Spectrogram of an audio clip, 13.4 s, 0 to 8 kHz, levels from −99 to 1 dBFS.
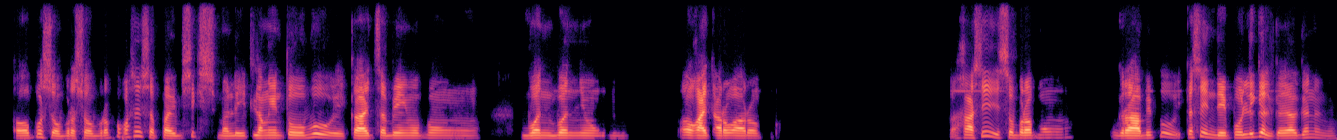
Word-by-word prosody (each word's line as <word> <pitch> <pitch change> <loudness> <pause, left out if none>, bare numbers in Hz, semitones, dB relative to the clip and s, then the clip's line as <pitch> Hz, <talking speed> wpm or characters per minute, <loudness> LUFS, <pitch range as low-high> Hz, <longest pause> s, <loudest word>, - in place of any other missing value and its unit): Opo, 140 +7 -1
sobra-sobra 135 +2 -3
po. - - -10
Kasi 255 -1 -6
sa - - -5
5-6 140 -2 -3
maliit 140 +2 -4
lang 145 0 0
yung 145 -1 -2
tubo 155 +1 -1
eh. 130 - -5
Kahit 140 -1 +6
sabihin 145 0 -1
mo 140 - -3
pong 140 -1 -9 0.5
buwan-buwan 145 0 +1
yung 140 -1 -6 0.8
oo, 155 -1 +1
kahit 145 0 +8
araw-araw. 145 -1 +2 1.9
Ah, - - -13
kasi 170 +5 +1
sobra 150 -1 +2
pong 165 +2 -15 0.4
grabe 145 +1 +6
po 200 -3 -8
eh - - -19
kasi 190 +3 -1
hindi 145 -3 +2
po 160 +3 -3
legal 180 -6 +1
kaya 145 +1 +2
ganoon 165 -4 -9
145 Hz, 150 wpm, -24 LUFS, 140-160 Hz, 1.9 s, kahit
